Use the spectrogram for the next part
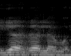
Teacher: अंतस्थ व्यंजन जो होते हैं वे ध्वनियां जिनका उच्चारण करते समय मुखांक आंशिक स्पर्श करते हैं। आंशिक यानी बिल्कुल स्पर्श कम हो रहा हो उनको अंतस्थ व्यंजन कहते हैं।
